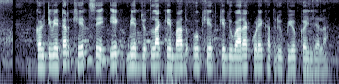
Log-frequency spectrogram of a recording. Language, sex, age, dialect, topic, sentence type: Bhojpuri, male, 18-24, Southern / Standard, agriculture, statement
